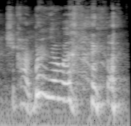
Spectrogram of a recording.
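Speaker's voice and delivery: loud laughing call across the room; high loud shout from the back. Retold or imitated. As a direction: yell it over the noise, laughing. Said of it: "I hear him in the background".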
